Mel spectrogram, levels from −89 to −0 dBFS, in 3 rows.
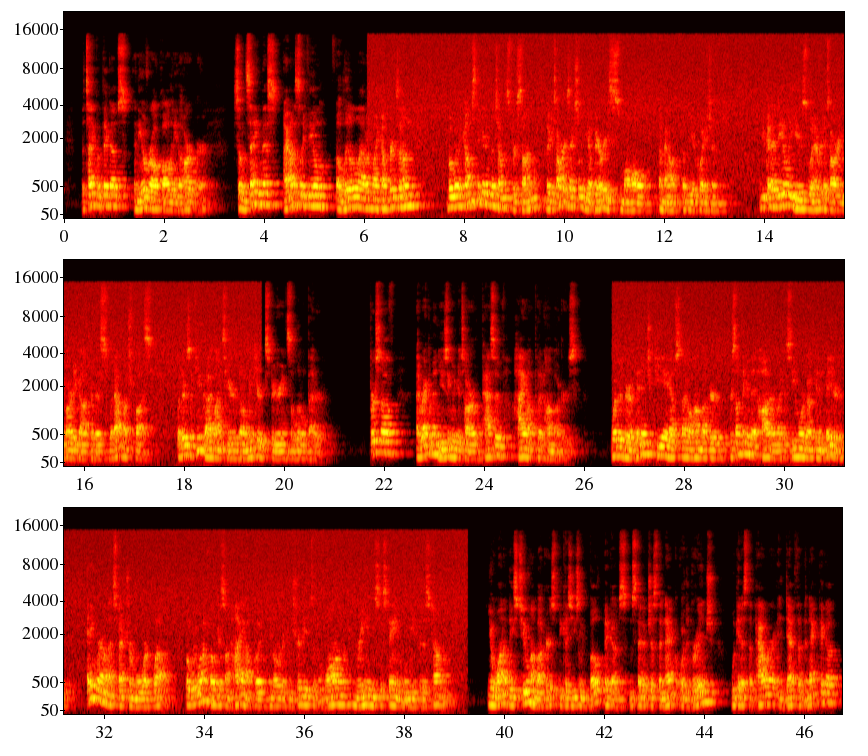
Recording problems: off-mic speech; far
room echo; slight; dies away in 0.5 s
hiss; noticeable; from 6 to 20 s and from 27 to 39 s; 15 dB below the speech

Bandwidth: 14.5 kHz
